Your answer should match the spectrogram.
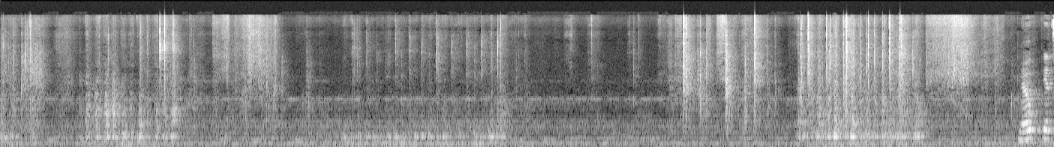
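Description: Scratchy rubbing strokes and small clicks of a decor transfer sheet being rubbed down onto a surface. A letter is being worked to get it to release from its backing, and it will not come off.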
